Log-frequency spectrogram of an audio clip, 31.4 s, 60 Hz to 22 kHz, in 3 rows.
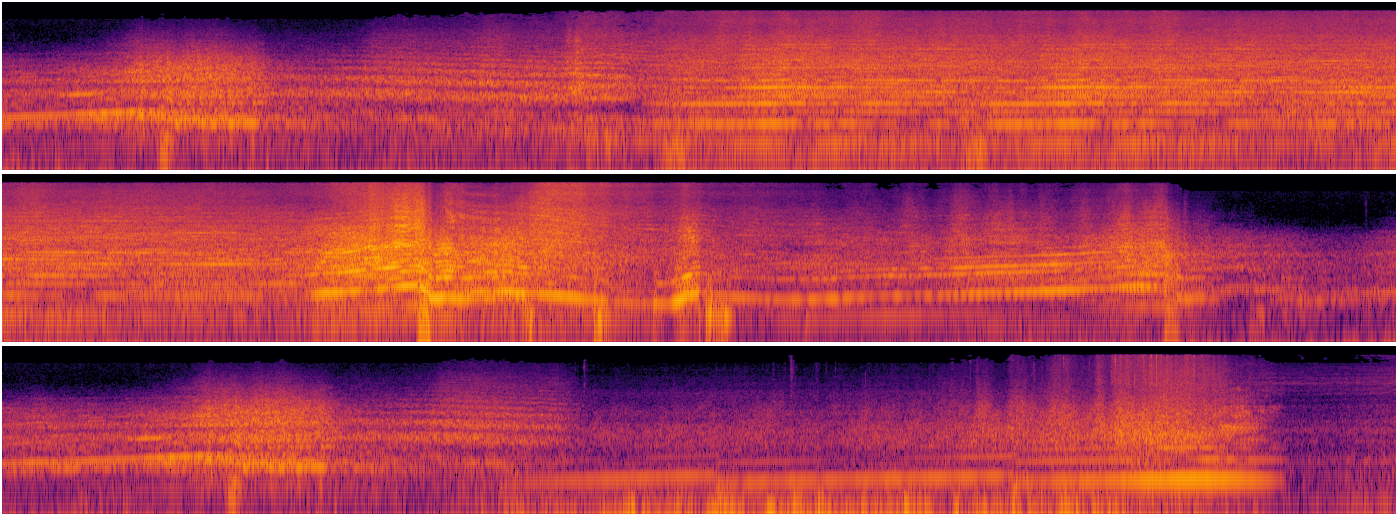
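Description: Porsche 911 GT3 RS's naturally aspirated flat-six engine revving hard, its pitch climbing and dropping again and again through gear changes. It is loudest about halfway through, in a sharp rising and falling sweep as the car passes close by.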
